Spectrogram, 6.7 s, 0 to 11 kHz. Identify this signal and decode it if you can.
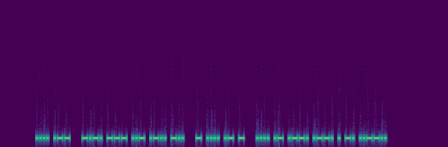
Morse code, heard as a keyed tone, about 41 wpm, 700 Hz. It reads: HW COULD THAT HAPPEN?
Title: Sentences from Top 400 Words and Abbreviations 45wpm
